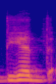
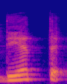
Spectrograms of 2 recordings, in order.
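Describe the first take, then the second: First: The syllable ends with a d sound. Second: The syllable ends with a t sound. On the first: "కానీ ద్యద్ అనమాట" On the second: "దీన్ని ద్యత్ అని కూడా పలుకుతారు"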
